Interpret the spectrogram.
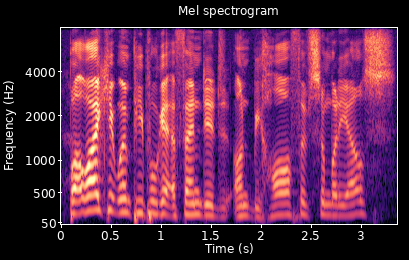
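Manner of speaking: normal talking voice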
